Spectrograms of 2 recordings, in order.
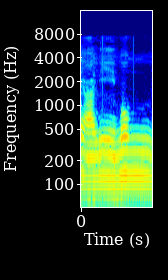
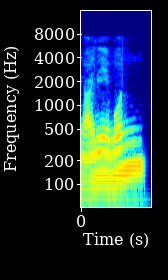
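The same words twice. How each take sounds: First: The word ends with a closed-lip nasal m sound. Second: The word ends with a clear n sound. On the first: The speaker calls it right. "you close the lips, but you do pronounce the gunna" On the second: The speaker calls it wrong. "instead of saying alimun"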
